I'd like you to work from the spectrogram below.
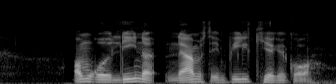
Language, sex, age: Danish, male, 30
